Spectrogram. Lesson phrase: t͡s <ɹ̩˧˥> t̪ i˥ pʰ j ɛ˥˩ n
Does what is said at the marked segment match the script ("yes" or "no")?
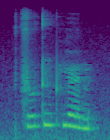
yes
